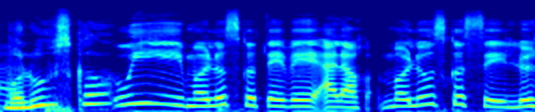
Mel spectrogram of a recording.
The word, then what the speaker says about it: Molusco: partenariat avec la télévision molousco comment on le prononce molusco oui molusco TV alors molusco c'est le journaliste référence de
